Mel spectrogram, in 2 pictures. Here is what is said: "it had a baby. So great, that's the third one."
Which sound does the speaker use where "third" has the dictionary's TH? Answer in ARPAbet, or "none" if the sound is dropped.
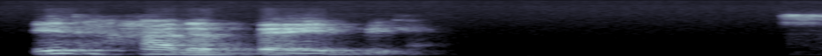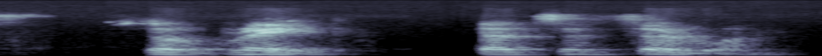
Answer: TH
